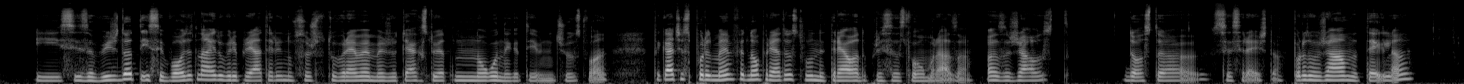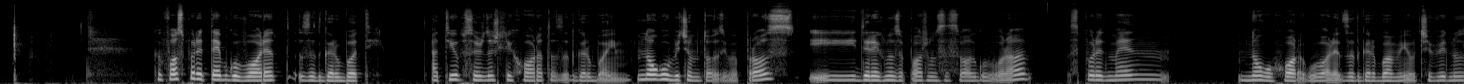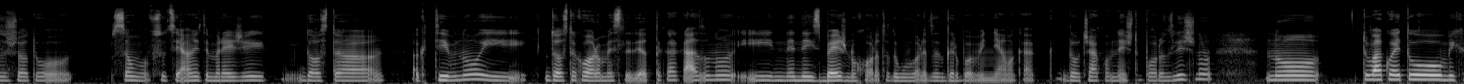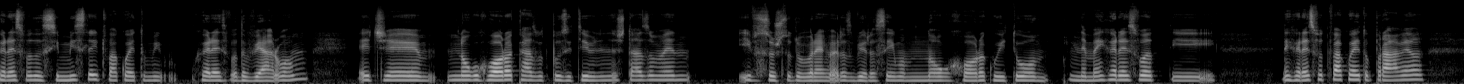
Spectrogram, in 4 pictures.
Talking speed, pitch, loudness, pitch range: 150 wpm, 190 Hz, -29 LUFS, 180-205 Hz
